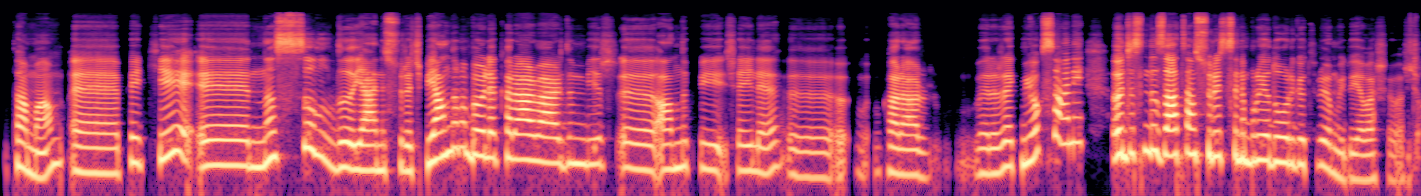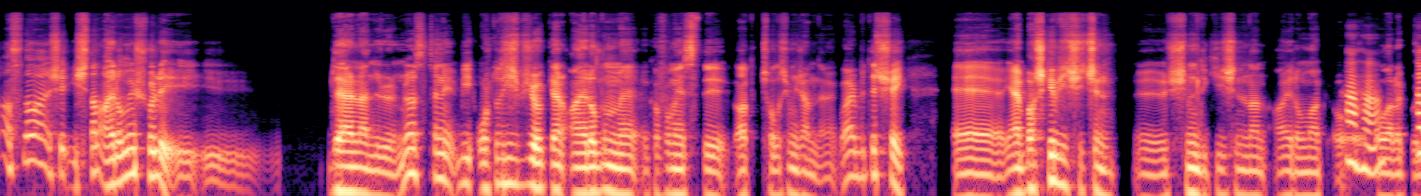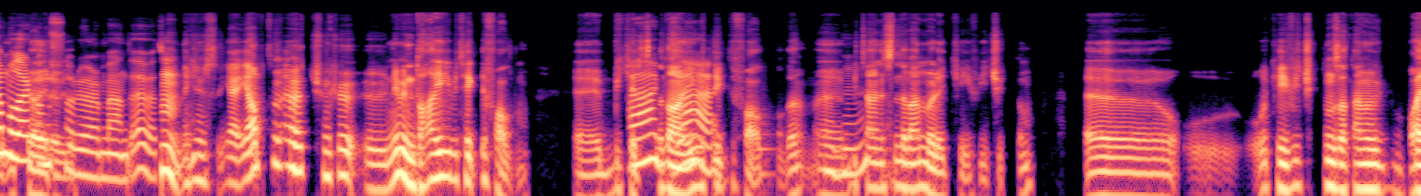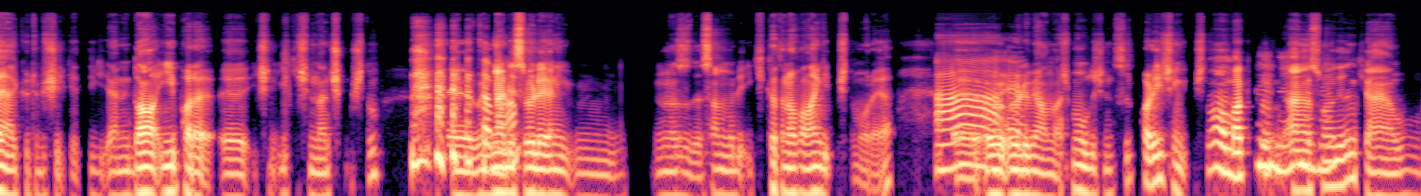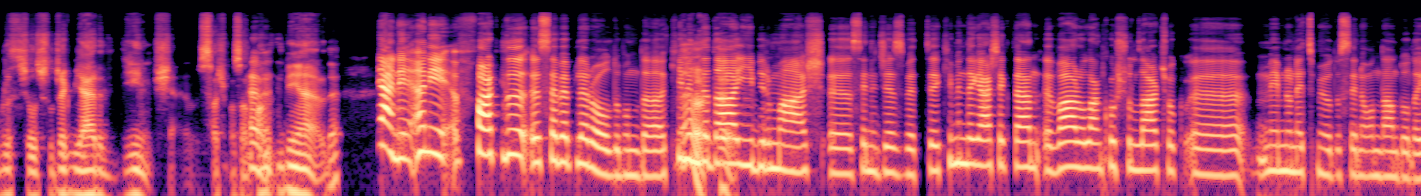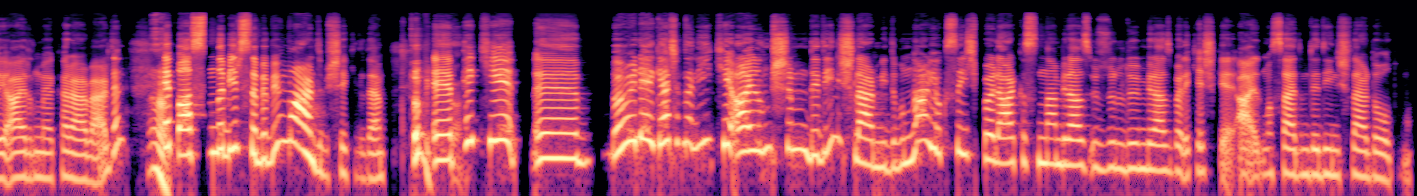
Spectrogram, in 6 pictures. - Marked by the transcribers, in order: other background noise; chuckle; other noise; tapping
- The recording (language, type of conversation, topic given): Turkish, podcast, İşten ayrılmanın kimliğini nasıl etkilediğini düşünüyorsun?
